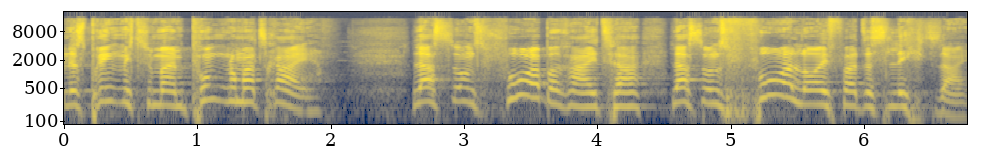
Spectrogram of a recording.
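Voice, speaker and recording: This voice is raised and projected, with a bright, sharp tone and lively intonation. The delivery sounds animated and energetic at a fairly slow pace. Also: man. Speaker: preacher. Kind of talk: sermon. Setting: church with live audience. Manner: animated, loud, energetic call-and-response; urgent, direct appeals to the audience.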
